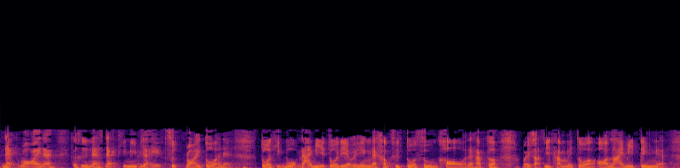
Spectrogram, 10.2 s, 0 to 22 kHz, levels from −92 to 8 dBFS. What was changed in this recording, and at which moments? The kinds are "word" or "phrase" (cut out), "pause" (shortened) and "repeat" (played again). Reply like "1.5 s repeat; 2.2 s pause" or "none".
2.0 s phrase; 8.2 s word

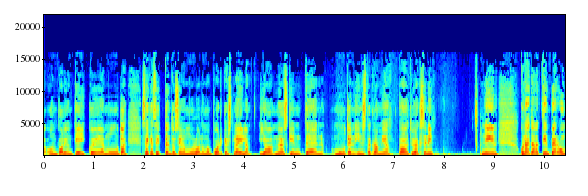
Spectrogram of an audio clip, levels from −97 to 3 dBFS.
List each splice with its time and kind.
3.8 s phrase

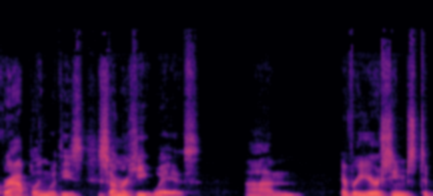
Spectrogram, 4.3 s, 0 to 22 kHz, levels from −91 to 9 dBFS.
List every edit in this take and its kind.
1.0 s word

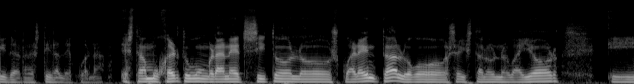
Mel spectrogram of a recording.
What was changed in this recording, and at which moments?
1.1 s pause

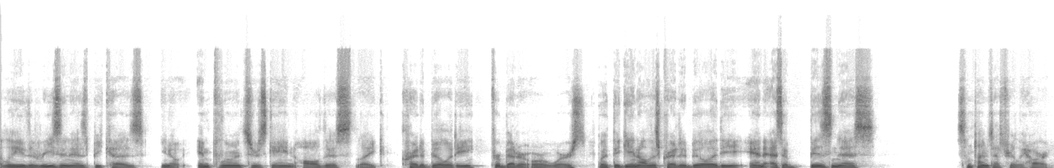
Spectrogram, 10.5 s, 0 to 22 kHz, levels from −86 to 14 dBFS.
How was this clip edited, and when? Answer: 1.9 s pause; 5.9 s pause

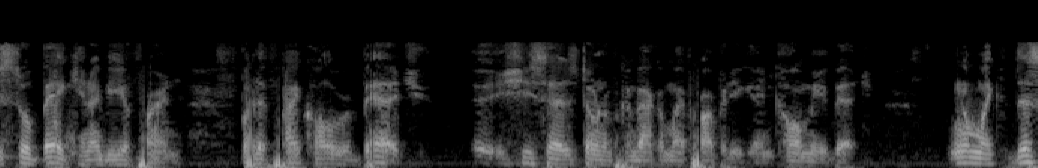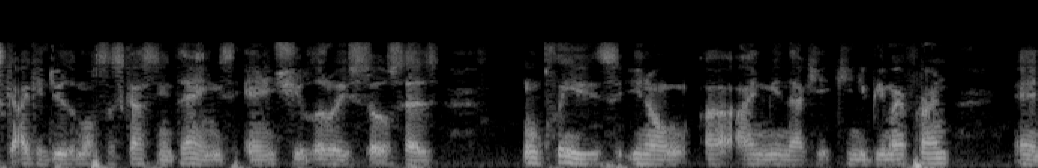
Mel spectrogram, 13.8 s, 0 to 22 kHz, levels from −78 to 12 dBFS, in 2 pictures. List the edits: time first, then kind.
1.5 s pause; 12.0 s phrase

